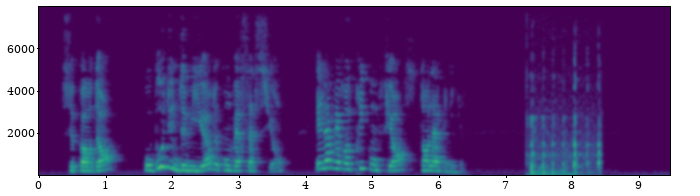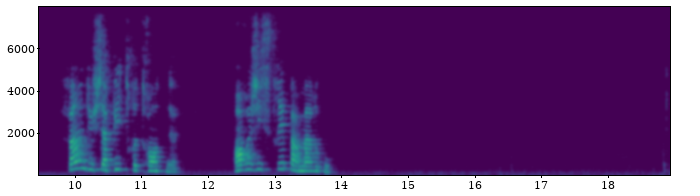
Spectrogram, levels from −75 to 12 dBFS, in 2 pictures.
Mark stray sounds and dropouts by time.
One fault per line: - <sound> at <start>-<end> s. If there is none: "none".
- laugh at 7.3-8.5 s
